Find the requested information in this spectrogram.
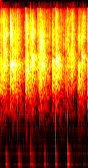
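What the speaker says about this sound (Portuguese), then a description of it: "Vocês podem dar uma salva de palmas para vocês?" Audience applause at the close of a small-business talk in Brazil, a short burst of steady clapping from a modest crowd, fairly close and filling the whole moment without speech.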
